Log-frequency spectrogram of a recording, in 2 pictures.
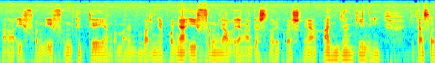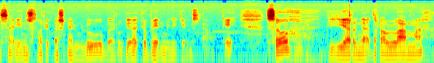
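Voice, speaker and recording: A man's voice: medium pitch, brisk, vocal fry, a little hiss or hum. A man with an Indonesian accent giving casual, slangy game commentary and mixing in English words. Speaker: gaming video host.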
